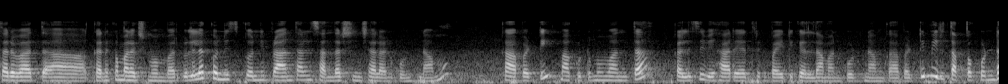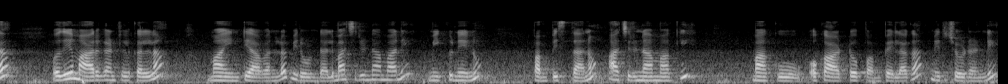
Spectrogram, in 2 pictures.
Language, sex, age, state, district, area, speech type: Telugu, female, 30-45, Andhra Pradesh, Visakhapatnam, urban, spontaneous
